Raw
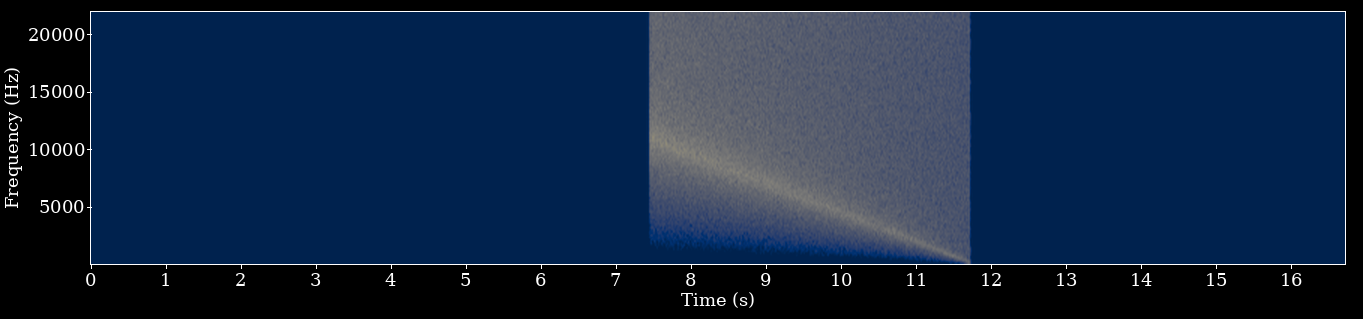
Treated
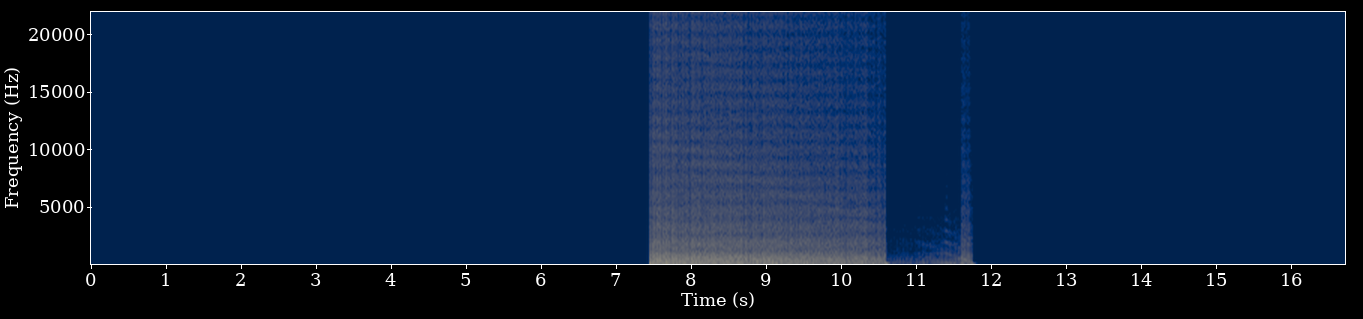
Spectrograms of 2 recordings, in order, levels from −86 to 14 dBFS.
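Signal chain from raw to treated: chorus 0.29 Hz, delay 19.5 ms, depth 7.9 ms; 10.6–11.6 double band-pass 740 Hz, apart 0.8 oct; running maximum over 33 samples; gain +2 dB

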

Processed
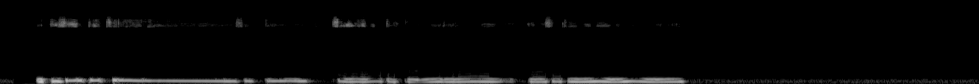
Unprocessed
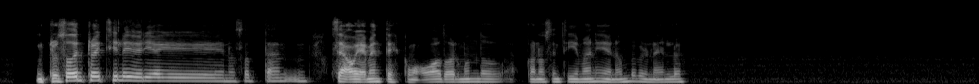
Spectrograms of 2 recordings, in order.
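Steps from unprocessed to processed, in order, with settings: brick-wall FIR band-stop 230–5800 Hz; high shelf 4200 Hz +4 dB; 3.37–5.62 negative-ratio compressor -36 dBFS, ratio -1; gain +5 dB

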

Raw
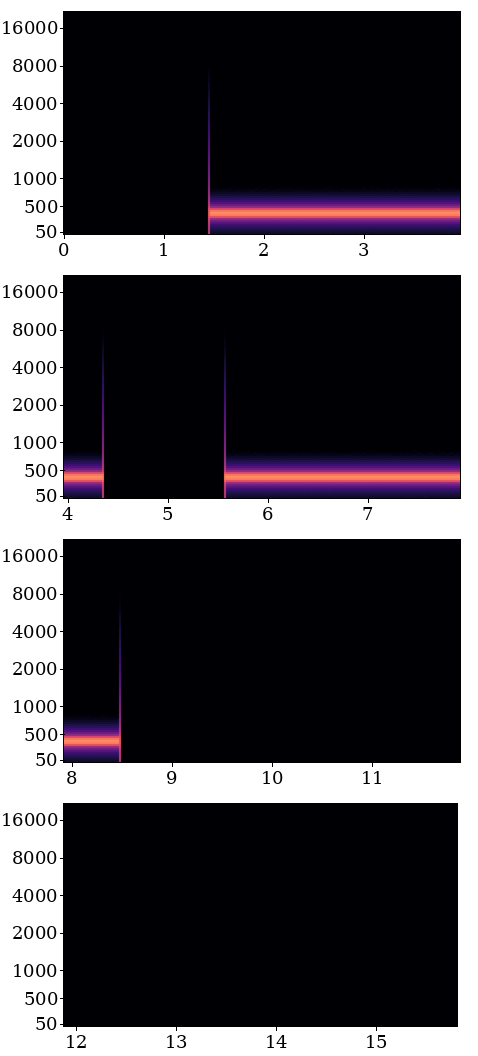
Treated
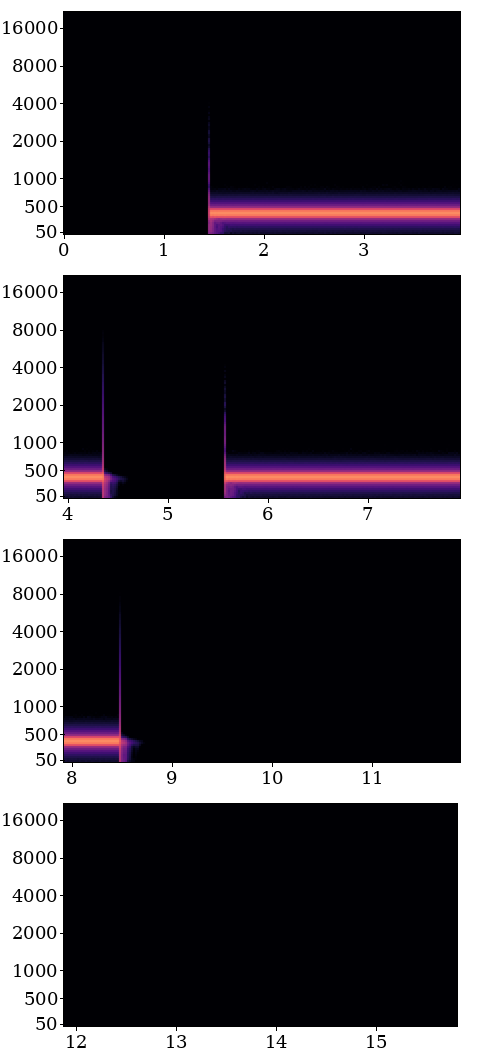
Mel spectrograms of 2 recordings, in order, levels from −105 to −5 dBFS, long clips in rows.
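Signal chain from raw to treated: notches 60/120/180/240/300/360 Hz; gate -41 dBFS, range -14 dB

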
